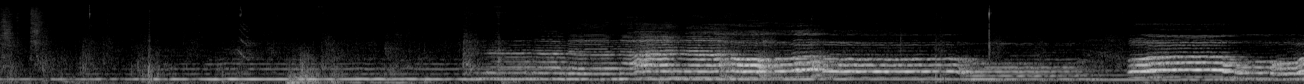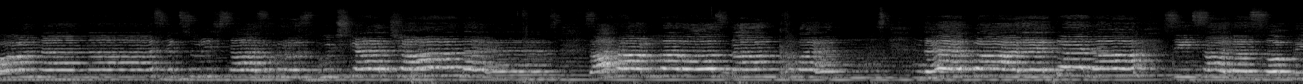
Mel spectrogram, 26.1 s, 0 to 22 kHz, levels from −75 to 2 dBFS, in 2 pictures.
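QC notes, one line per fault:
No faults found. Nothing here needs a QC entry.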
